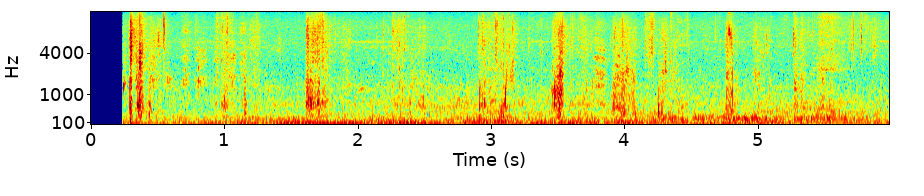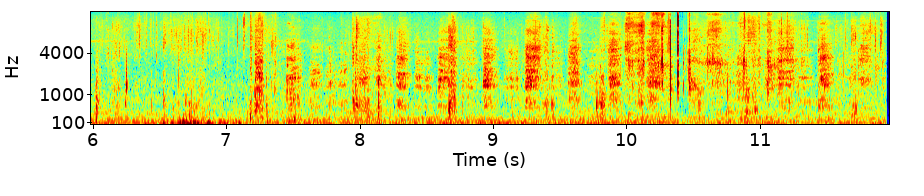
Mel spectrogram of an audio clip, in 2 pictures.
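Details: Cavalier King Charles Spaniel, about eight years old, an energetic dog looking for a new home, panting steadily in quick, breathy bursts throughout with a few sharper clicks and handling noises.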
